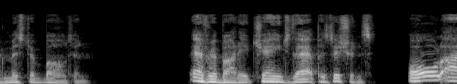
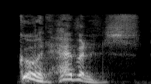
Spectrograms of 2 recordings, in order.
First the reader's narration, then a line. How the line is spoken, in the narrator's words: exclaimed everybody in simultaneous horror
